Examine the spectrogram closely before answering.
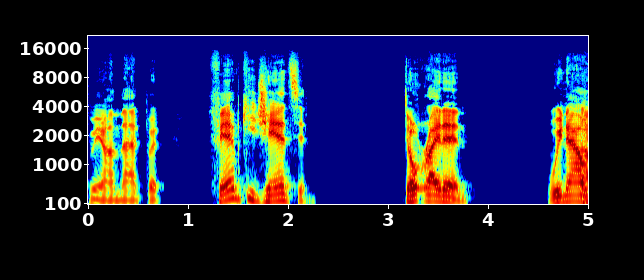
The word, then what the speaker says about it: Famke Janssen: would you would correct me on that but Famke Jansen don't write in we now know yeah I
